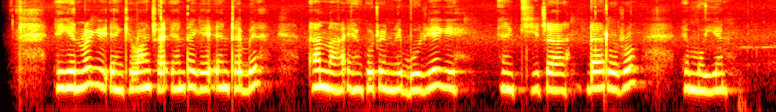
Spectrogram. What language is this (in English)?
Masai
